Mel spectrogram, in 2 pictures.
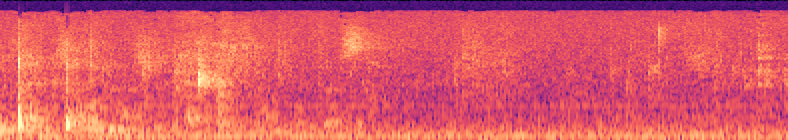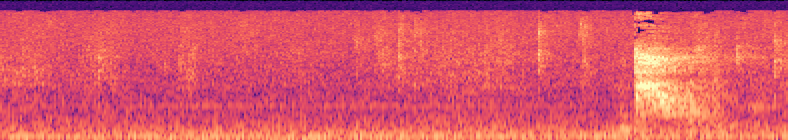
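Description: A man speaks calmly in a room.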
